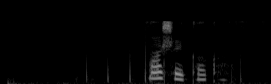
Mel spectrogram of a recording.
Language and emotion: Russian, neutral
